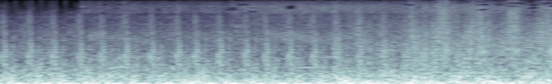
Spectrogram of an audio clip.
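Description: A pulse cannon fires at enemies in Duke Nukem: Manhattan Project, giving a dense, rapid stream of loud shots that keeps up without a break for the whole moment, with no talk.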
